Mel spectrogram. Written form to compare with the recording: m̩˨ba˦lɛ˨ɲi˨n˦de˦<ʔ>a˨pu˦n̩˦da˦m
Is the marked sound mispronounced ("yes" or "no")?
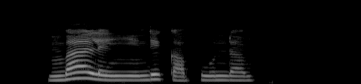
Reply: yes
